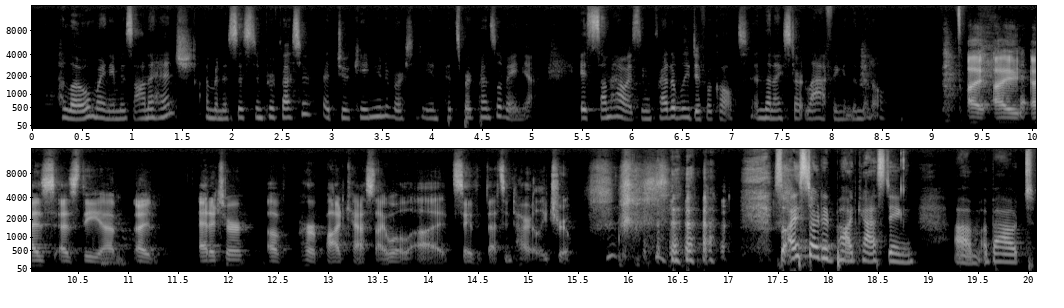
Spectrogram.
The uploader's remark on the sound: Hosted at the 2017 Joint Mathematics Meetings in Atlanta. Hosted at the 2017 Joint Mathematics Meetings in Atlanta. Many thanks to the MAA, AMS, and Atlanta for the JMM where this panel was taped and to all the math loving people who came out to see it in person.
